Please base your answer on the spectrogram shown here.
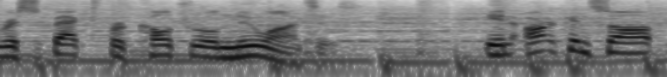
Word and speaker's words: Arkansas: name is a no no you see it's pronounced Arkansas not arenus this might seem like a minor linguistic hiccup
